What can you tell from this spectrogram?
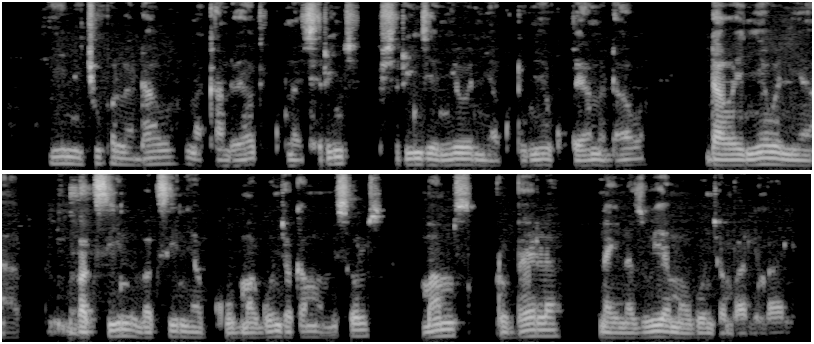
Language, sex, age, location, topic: Swahili, male, 25-35, Nakuru, health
